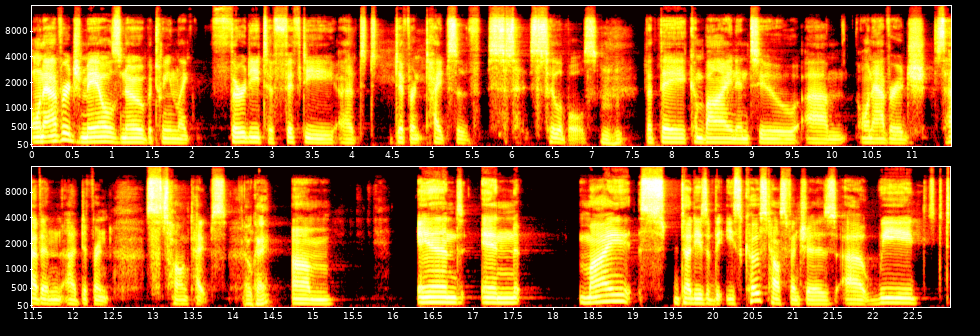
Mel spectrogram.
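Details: Adult researcher who reports a speech impediment audible throughout the interview; speech impediment.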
